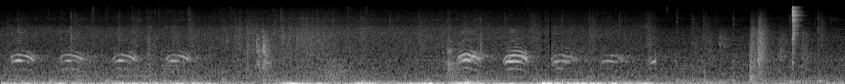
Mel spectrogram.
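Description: A crow cawing in two runs: four caws about half a second apart, a pause, then five more, the last ones fainter. A low rumble runs underneath, and a couple of sharp clicks come near the end.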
